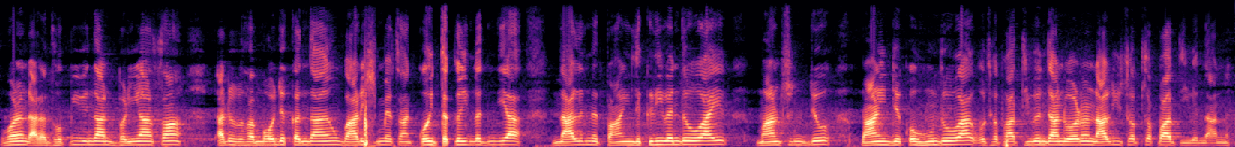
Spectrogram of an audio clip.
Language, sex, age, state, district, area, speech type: Sindhi, female, 60+, Uttar Pradesh, Lucknow, urban, spontaneous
